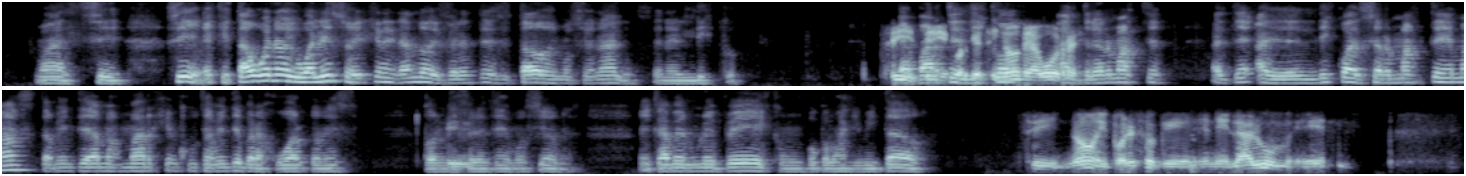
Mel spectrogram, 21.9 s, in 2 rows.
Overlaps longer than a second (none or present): present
